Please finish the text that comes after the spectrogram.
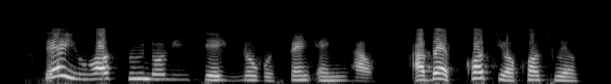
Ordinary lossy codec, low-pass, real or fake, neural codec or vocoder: none; 5.4 kHz; fake; codec, 24 kHz, 6 kbps, HILCodec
